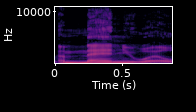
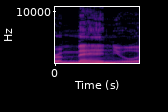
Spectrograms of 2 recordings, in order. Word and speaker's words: Emmanuel: At Christmas, we trot out the word Emmanuel or Emmanuel. It's pronounced two different ways.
